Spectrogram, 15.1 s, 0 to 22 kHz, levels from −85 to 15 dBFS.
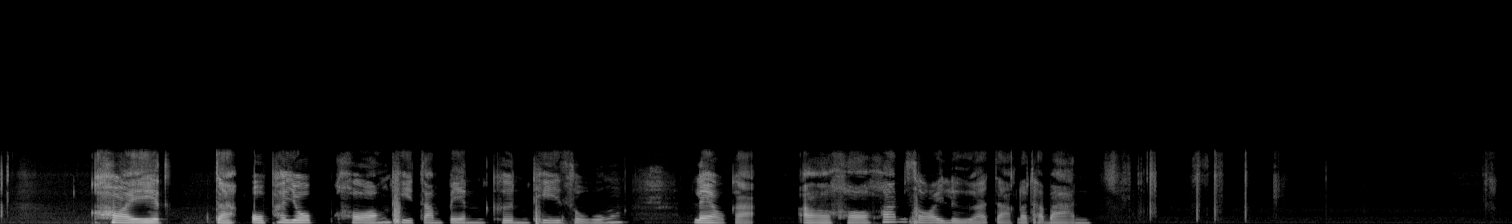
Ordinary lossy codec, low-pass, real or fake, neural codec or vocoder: none; 7.2 kHz; fake; vocoder, 44.1 kHz, 128 mel bands every 256 samples, BigVGAN v2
